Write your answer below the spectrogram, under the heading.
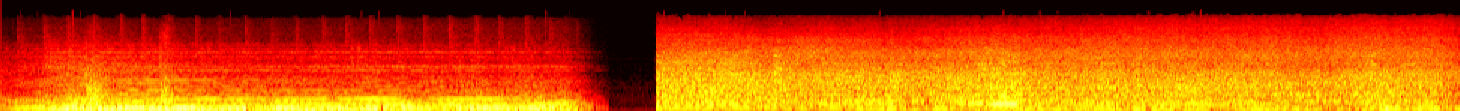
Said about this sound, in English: Eventually, they get back in their car and drive away.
